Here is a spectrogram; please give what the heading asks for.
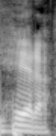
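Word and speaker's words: Héra: i told her we were stuck it's actually hera i get a quick pronunciation lesson and discover the air functions uh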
